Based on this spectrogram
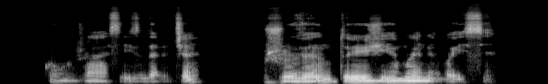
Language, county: Lithuanian, Utena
